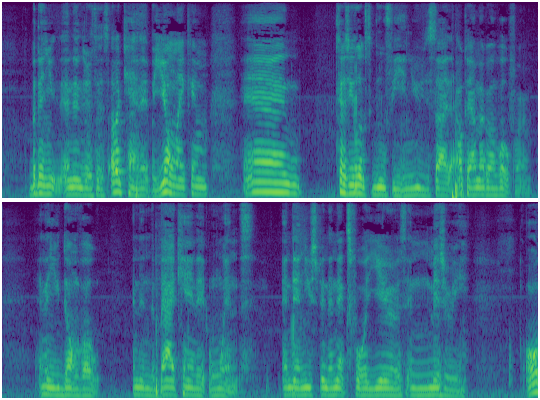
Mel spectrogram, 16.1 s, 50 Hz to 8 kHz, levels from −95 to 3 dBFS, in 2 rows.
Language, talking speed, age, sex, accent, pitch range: English, 190 wpm, 20-39, male, American, 85-110 Hz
